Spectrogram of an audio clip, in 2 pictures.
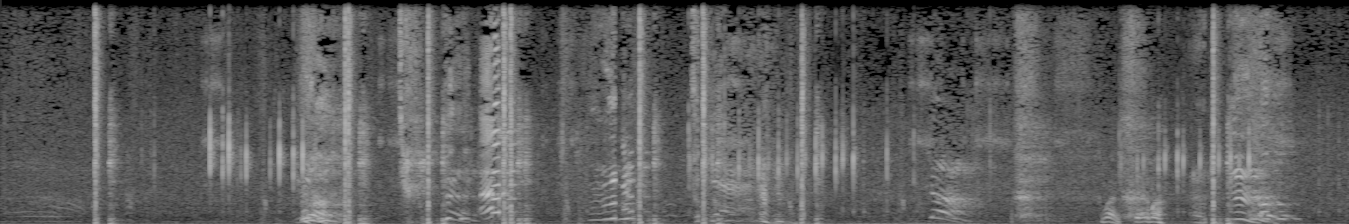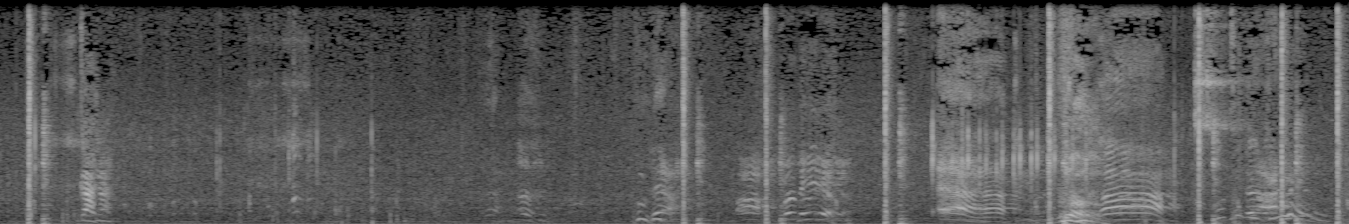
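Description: Fists land with dull thumps as men brawl.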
